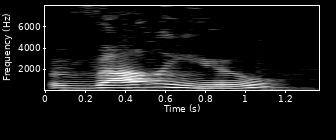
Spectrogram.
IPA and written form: ˈvæl.juː (value)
